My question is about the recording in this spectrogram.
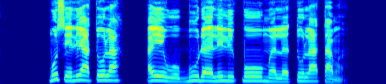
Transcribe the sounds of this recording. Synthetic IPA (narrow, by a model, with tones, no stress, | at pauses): mo˦se˨li˦a˨t̪o˦la˦ | e˦jɛ˦wo˨bu˦ɖɛ˦li˦li˦k͡po˦wo˦mɛ̃˨lɛ˨t̪o˦la˦t̪a˨mɛ̰̃˨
